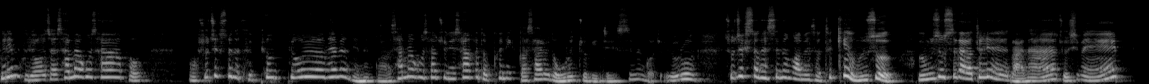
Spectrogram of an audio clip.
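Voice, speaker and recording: A woman with a high voice and a dark, mellow tone speaks at a very fast pace. Her pitch swings very widely. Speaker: math teacher. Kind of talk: lecture.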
